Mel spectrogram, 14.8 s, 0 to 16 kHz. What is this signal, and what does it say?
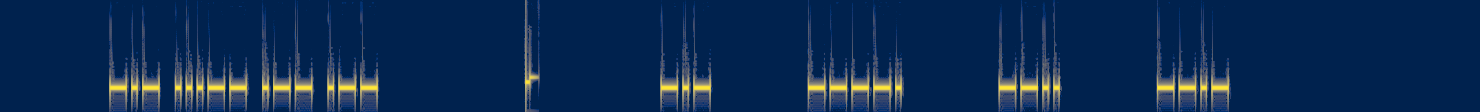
Morse code, heard as a keyed tone, about 22 wpm, spaced as for 11 wpm, 700 Hz. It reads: K3WW K9ZQ
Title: USA Call Signs - 4 Characters - 6x Character Spacing - 22wpm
